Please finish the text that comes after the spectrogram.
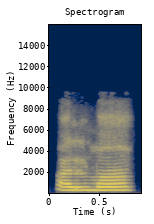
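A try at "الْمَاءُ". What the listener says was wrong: पूरा पढ़े ना। एंड में उसके क्या आएगा? 2 पेश आएंगी या 1 पेश आएगी? तो फिर कैसे पढ़ेंगे उसको? अलमाऊ, ये आपने खुद से लगानी है, उन्होंने नहीं लगाई हुई। यही चीज उन्होंने चेक करनी है कि आप लगाते हैं तो क्या लगाते हैं।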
